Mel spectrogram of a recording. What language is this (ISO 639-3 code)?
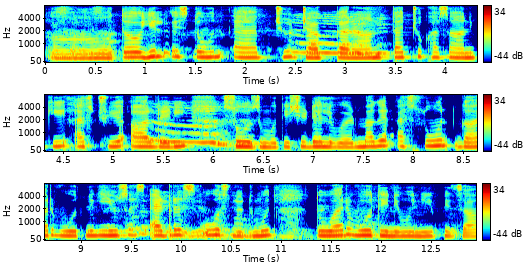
kas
